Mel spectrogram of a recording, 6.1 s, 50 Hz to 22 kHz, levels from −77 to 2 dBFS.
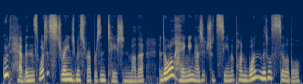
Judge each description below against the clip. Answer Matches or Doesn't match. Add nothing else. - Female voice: Matches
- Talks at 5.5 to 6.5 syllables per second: Matches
